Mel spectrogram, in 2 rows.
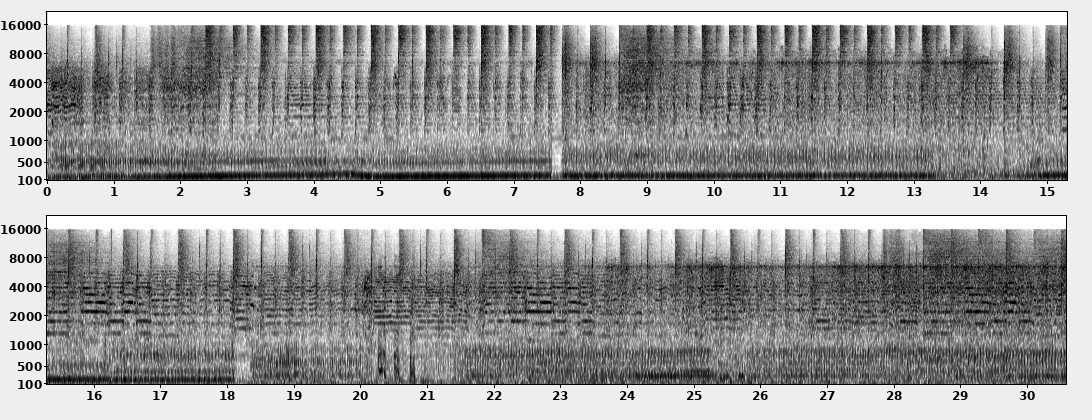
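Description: Single-cylinder engine of a 2009 Suzuki GZ250 motorcycle running at road speed with wind noise, mixed with background music.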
